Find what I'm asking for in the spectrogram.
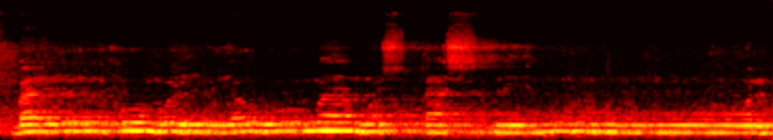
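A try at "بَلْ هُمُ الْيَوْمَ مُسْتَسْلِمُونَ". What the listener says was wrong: Iya bagus, terus.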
